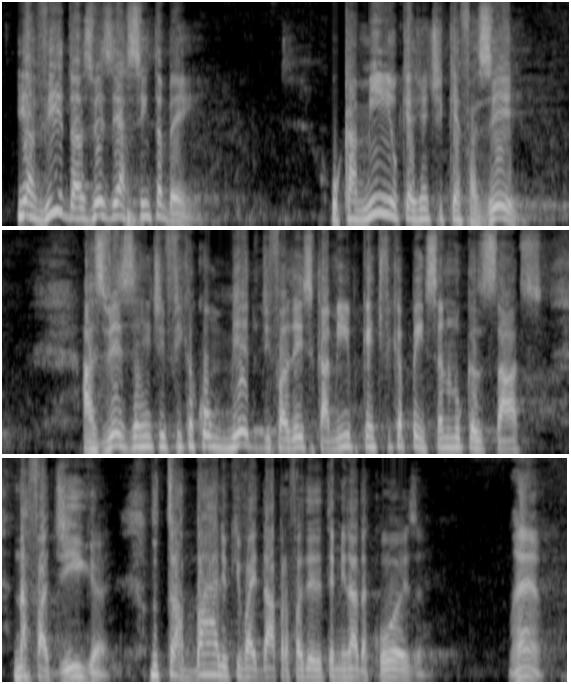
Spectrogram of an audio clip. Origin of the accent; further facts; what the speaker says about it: São Paulo, Brazil; Sou é, paulistano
